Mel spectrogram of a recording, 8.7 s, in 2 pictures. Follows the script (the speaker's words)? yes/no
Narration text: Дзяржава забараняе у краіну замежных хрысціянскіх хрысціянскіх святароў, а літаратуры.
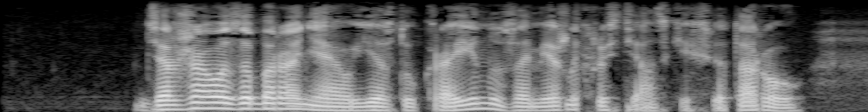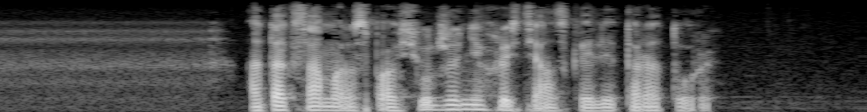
no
